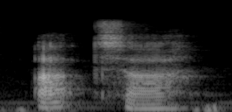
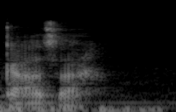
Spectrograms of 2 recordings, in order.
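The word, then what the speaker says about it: עזה: Ashcolan um Ata is this is how you actually say Gaza in the Bible. There's no G at all. So you have a a and a hey ata is how you say it. It's not Gaza.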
